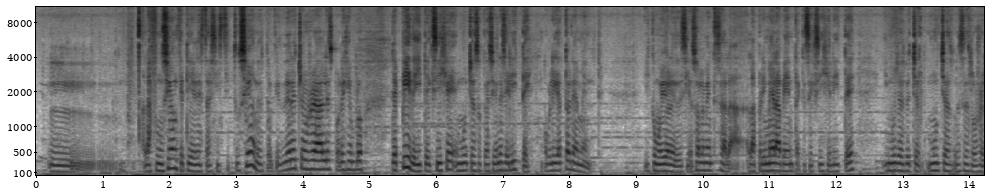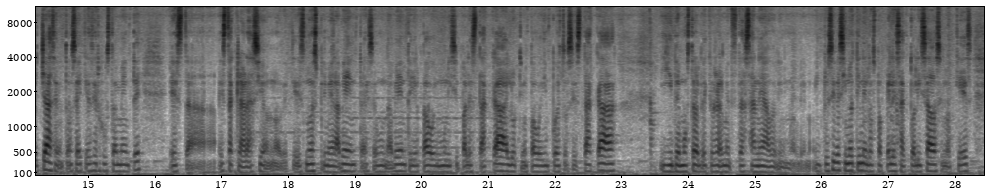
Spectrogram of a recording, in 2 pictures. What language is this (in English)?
Spanish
